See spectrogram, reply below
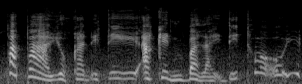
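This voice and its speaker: A woman's voice: sits high, huge pitch swings, takes it slowly, pushed and bright, a little hiss or hum, full character voice. An actress playing a confused, forgetful old grandmother in a radio drama, hesitant and questioning. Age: older. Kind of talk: Ilocano radio drama acting.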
